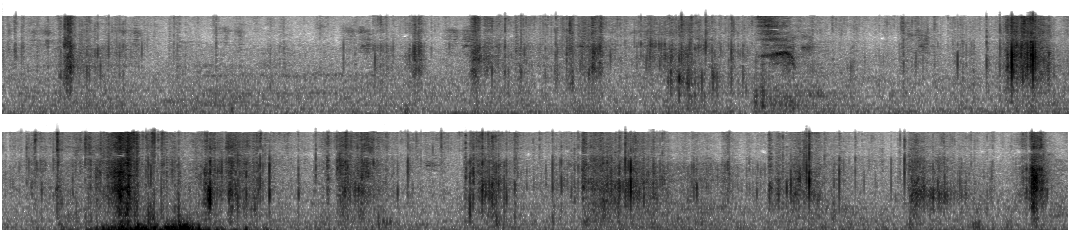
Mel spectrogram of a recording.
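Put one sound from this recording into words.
Dogs' paws patter and scuffle on dirt close by.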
